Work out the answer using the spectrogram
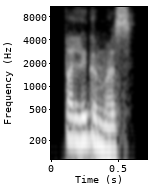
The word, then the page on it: polygamous: Indian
